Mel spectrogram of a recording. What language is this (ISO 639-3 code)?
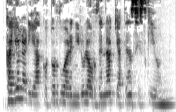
eus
